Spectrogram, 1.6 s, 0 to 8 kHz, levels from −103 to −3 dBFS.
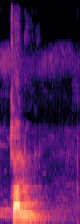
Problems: constant background noise, continuous background conversations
